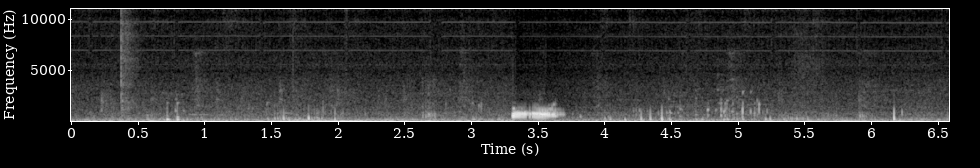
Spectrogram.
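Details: Stomach sound ASMR: low gurgling, sloshing and crackling from the abdomen with one louder squelchy gurgle midway, ordinary stomach growling (bowel sounds, borborygmi).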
